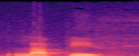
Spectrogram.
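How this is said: The z sounds like th. This is how it is said in Spain. "as if I were in Spain"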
